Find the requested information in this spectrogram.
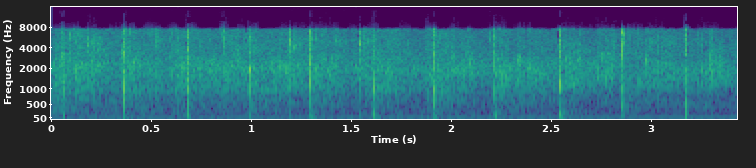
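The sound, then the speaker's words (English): Applause breaks out from a church audience at a Saturday evening service. Distinct, evenly spaced claps repeat steadily throughout over a low hiss, as if from a small group. “Let's give a hand for that one person who accepted the Lord this evening.”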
